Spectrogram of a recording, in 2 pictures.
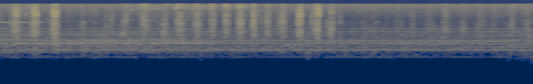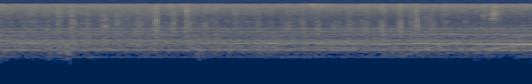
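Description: Faint, steady machine hum made of several held tones, with a rapid run of clicks, about ten a second, that stops about two and a half seconds in.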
